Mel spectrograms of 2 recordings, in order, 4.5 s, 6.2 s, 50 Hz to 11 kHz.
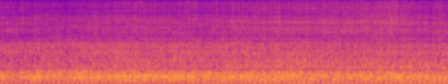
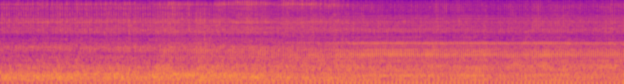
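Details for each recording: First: Quantum-powered 3.5 hp walk-behind weed trimmer with new carburetor, test run after tightening the loose belt, very old string; loud but steady drone with line whirring, no misses, knocks or surging. Normal running. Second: Quantum-powered 3.5 hp weed trimmer running on a newly fitted replacement carburetor that owner says is not perfect; fairly steady idle with a slightly uneven, wavering beat. Rough running from faulty carburetor.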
